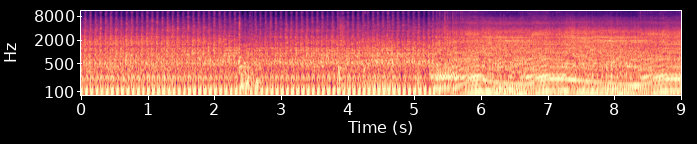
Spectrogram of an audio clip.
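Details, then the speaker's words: Arctic Cat Prowler 500: loud, raspy chuffing at idle with a loose rattle, the note rising and falling with revs, from an exhaust leak and a very loose, rattling exhaust. "so anyway if you can hear it if you can tell there's an exhaust leak on this thing and it's super loud the exhaust rattles it's real loose"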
